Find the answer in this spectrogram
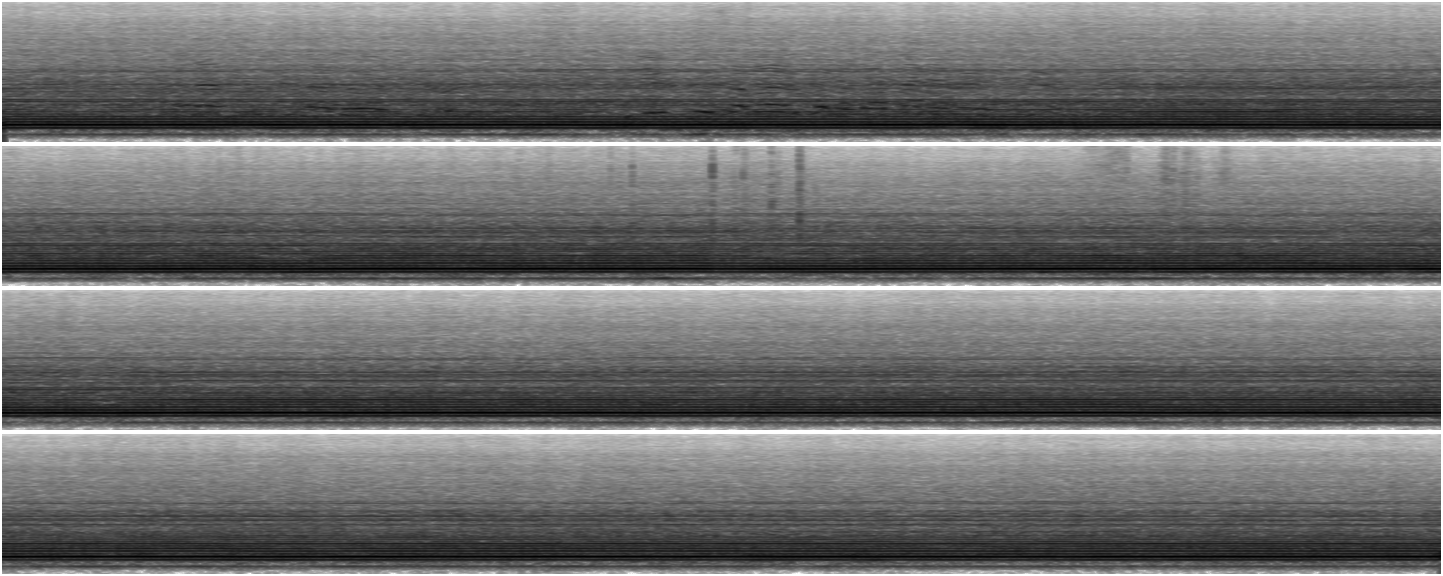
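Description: A boat's engine running at a steady speed, one constant drone that does not change in pitch.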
